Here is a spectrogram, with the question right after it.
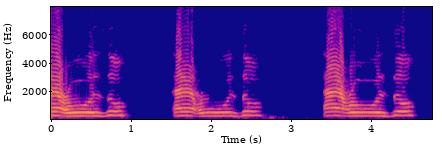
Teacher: दोनों दांतों के दरमियान थोड़ी जुबान बाहर आने पर इसका मखरज अदा होता है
